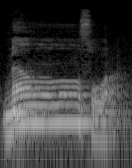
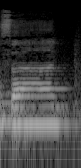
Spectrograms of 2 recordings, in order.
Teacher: التفخيم سببه ان اللسان مهيا على مخرج الصاد والصاد ايه مفخمه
